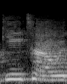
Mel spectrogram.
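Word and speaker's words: Guiteaud: and we'll find you i'm geeto it's spelled g-u-i t-e-a-u-d are you finding that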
